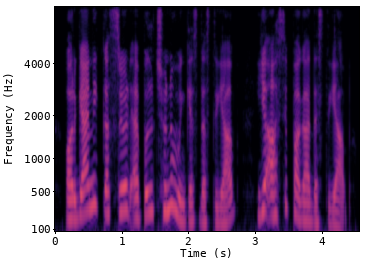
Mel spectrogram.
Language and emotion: Kashmiri, neutral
